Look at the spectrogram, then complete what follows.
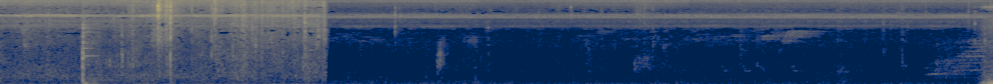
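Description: Steady high-pitched drone of insects, with a few sharp clicks in the first seconds. About three seconds in, the background noise drops away abruptly, leaving only the faint insect tone.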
